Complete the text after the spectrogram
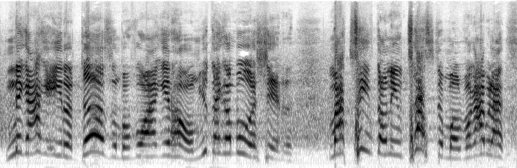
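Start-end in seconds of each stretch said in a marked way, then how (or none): none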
